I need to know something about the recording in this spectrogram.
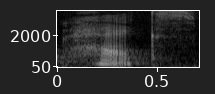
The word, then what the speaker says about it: Rex: Rex, la R al principio y cuando es doble se pronuncia como J. Entonces, Hotel Rex.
